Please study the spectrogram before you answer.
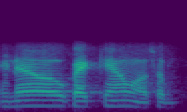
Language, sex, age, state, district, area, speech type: Sindhi, male, 45-60, Maharashtra, Mumbai Suburban, urban, conversation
